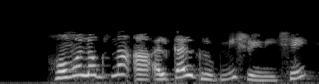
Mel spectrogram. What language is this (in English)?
Gujarati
